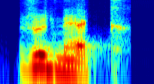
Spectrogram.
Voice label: "redneck", Indian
